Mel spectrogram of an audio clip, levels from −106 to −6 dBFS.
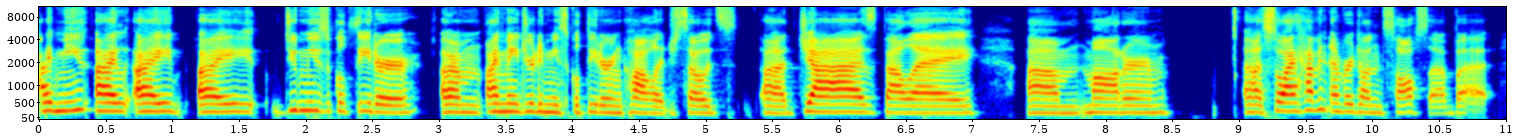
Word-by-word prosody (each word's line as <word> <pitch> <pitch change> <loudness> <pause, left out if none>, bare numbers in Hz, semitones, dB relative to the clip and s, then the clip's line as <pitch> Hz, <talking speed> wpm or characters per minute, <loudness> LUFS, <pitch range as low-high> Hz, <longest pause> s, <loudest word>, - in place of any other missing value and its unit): I 245 +1 +3
mu 255 +3 -1
I 245 -1 +6
I 235 0 +3
I 225 +1 +2 0.2
do 270 +6 -3
musical 255 -2 -4
theater, 220 -3 0 0.2
um, 215 -1 +1
I 230 - +4
majored 235 0 -1
in 230 - -2
musical 210 -1 -6
theater 210 -1 -2
in 195 - -4
college. 195 -3 -1
So 195 +2 -1
it's, 190 -2 -10 0.2
uh, 190 -2 +1
jazz, 225 -2 +5
ballet, 195 -1 +1 0.3
um, 195 0 -1
modern. 205 -1 -2 0.7
So, 255 +4 +1
I 245 0 +6
haven't 280 +1 0
ever 235 -1 -1
done 210 -2 -5
salsa, 200 -3 -6
but 355 - -7
215 Hz, 165 wpm, -23 LUFS, 200-235 Hz, 0.7 s, I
